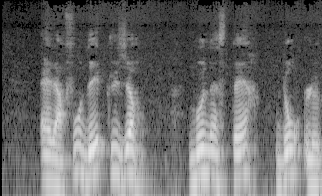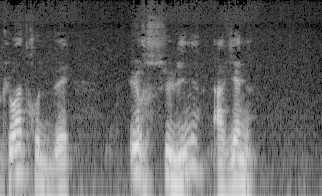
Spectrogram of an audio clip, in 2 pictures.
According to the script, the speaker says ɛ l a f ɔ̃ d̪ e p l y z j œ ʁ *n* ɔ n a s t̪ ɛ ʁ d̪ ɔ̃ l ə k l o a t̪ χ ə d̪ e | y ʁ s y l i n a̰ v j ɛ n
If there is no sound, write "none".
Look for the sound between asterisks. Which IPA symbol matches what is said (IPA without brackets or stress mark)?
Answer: m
